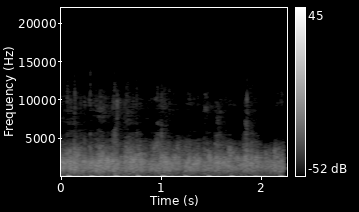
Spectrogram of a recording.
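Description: Faint, distant clapping at an awards ceremony for startups, with a steady, evenly spaced rhythm of hand claps that sounds like a small group applauding in time.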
